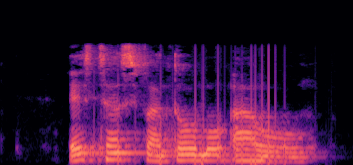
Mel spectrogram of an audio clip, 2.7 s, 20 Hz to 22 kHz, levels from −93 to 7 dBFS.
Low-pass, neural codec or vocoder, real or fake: 7.2 kHz; none; real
